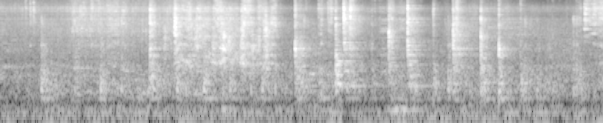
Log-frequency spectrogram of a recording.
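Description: Spice masala is stirred into chana curry in a pan, giving a busy mix of spoon scrapes and clinks against the metal with a faint sizzling underneath, fairly loud and close, in an uneven rhythm with no talking.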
